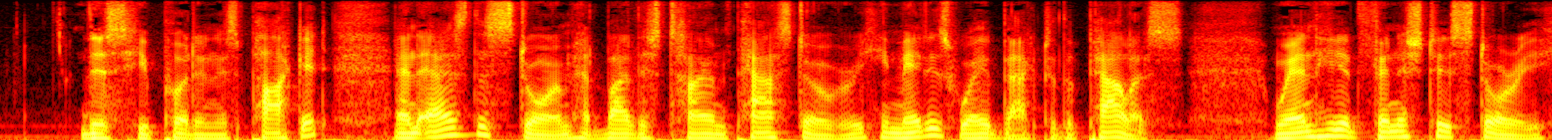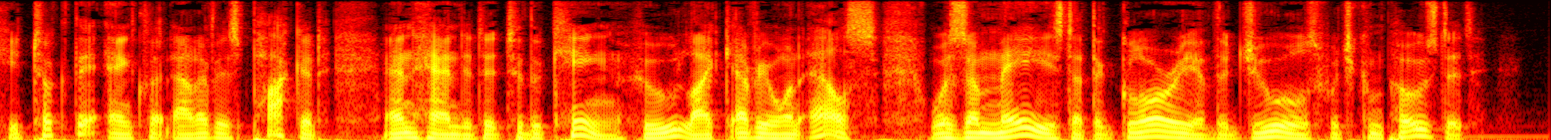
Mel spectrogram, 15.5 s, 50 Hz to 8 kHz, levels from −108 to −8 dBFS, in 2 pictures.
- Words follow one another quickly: Yes, fast, 230 wpm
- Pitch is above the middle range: No, very low, 95 Hz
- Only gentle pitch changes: No, average, 4.0 semitones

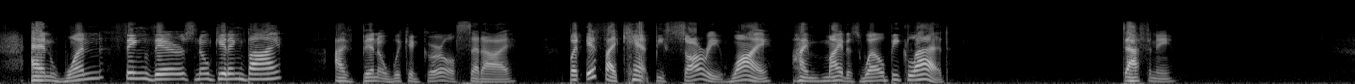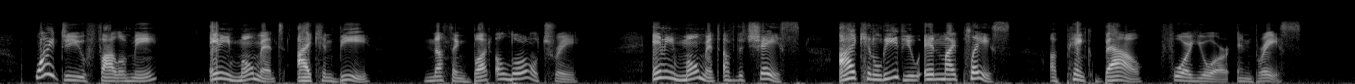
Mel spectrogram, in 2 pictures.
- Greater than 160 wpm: No, slow, 135 wpm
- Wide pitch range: Yes, wide, 8.1 semitones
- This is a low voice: No, medium, 185 Hz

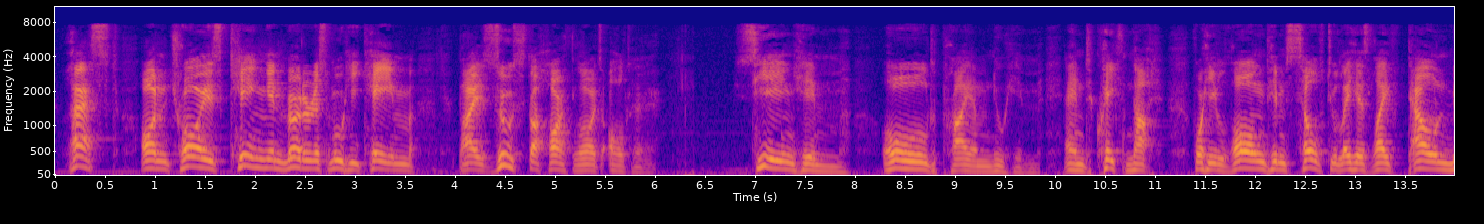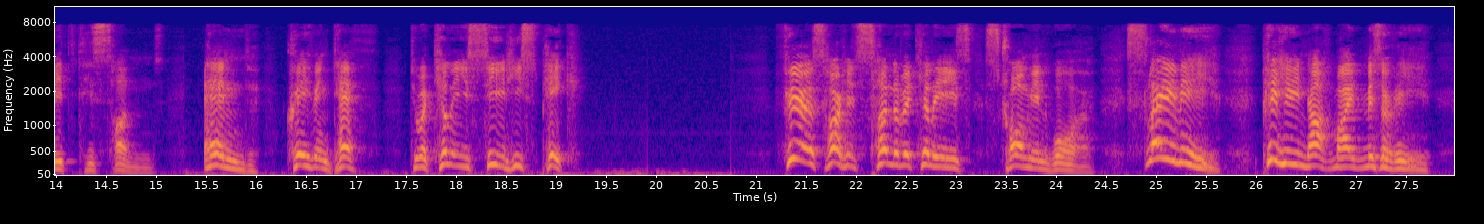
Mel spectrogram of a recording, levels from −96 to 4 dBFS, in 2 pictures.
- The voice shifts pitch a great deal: Yes, wide, 7.3 semitones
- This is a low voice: No, medium, 155 Hz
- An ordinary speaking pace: No, slow, 125 wpm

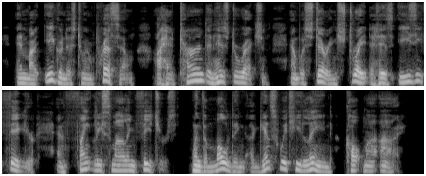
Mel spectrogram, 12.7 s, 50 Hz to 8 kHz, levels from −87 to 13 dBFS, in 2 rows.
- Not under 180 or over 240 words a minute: No, average, 160 wpm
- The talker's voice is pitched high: No, low, 135 Hz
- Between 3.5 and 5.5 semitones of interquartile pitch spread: Yes, average, 5.0 semitones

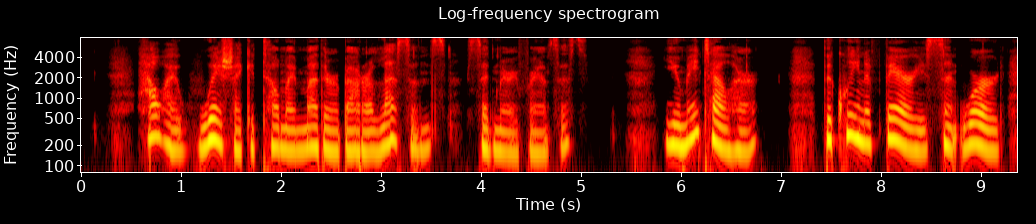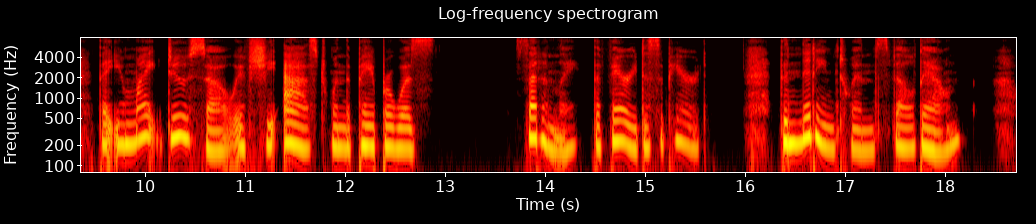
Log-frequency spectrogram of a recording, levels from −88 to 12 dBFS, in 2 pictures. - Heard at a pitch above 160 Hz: Yes, high, 190 Hz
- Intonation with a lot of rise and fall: No, average, 3.8 semitones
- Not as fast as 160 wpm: Yes, average, 145 wpm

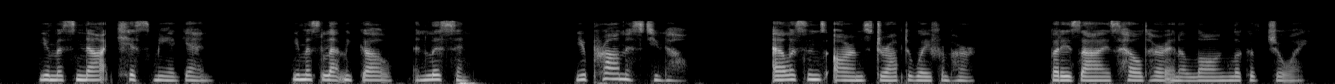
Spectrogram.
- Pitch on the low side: No, high, 190 Hz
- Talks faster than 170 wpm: No, average, 160 wpm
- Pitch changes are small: Yes, narrow, 2.3 semitones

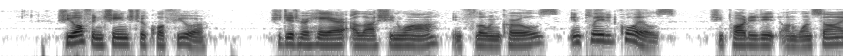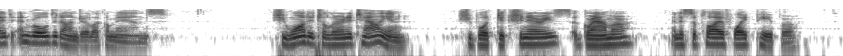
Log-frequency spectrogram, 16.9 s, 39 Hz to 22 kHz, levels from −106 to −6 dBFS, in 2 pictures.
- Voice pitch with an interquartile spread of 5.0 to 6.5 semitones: No, average, 4.2 semitones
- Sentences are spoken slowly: No, average, 165 wpm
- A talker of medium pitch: Yes, medium, 145 Hz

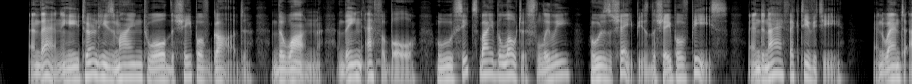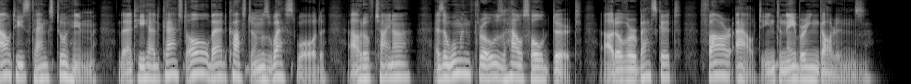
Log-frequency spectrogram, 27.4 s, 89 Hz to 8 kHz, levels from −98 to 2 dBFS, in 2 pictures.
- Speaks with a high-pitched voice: No, low, 115 Hz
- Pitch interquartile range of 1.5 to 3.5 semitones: No, average, 4.4 semitones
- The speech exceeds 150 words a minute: No, average, 140 wpm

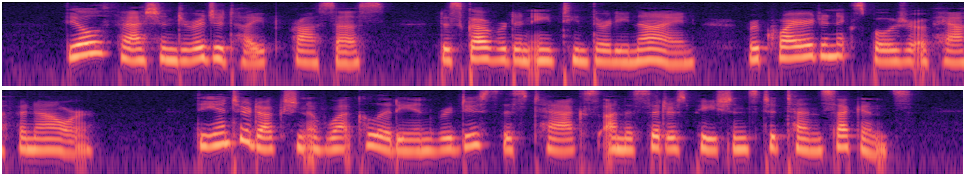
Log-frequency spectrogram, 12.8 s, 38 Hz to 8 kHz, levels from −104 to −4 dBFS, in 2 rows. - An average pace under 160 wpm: Yes, average, 140 wpm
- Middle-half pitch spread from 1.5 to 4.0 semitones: Yes, average, 3.0 semitones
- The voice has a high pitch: Yes, high, 195 Hz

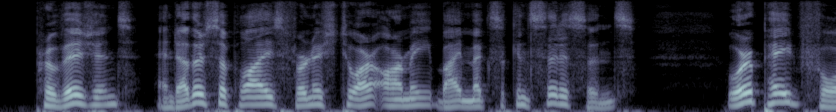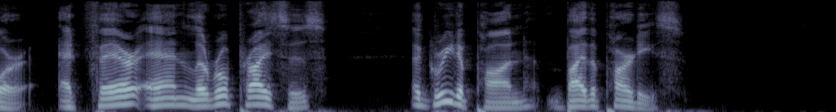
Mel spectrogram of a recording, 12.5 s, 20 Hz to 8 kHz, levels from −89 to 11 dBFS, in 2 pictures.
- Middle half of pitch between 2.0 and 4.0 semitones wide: No, wide, 5.5 semitones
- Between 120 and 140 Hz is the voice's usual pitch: Yes, low, 135 Hz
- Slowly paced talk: Yes, slow, 115 wpm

